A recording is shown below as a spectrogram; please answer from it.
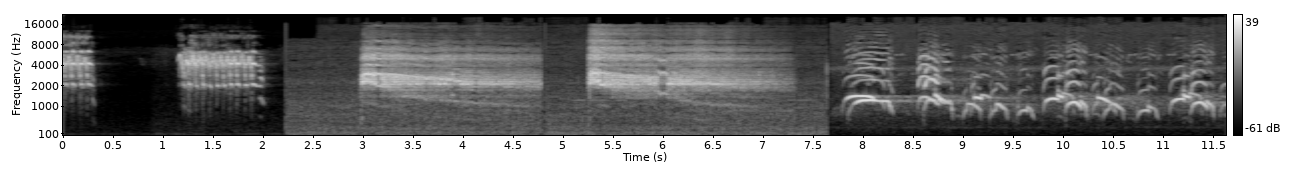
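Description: Eagle calls in spliced bursts: thin harmonic squeals, then harsh, noisy screeches, then a fast run of high, arching whistled chirps.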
